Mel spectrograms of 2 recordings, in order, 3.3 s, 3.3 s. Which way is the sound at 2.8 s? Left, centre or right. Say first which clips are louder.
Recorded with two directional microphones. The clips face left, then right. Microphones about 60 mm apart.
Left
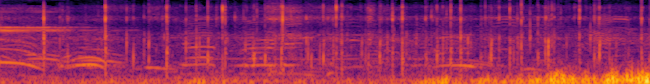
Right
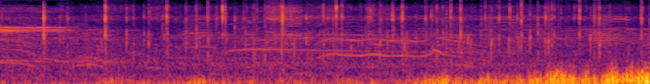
Even; left.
